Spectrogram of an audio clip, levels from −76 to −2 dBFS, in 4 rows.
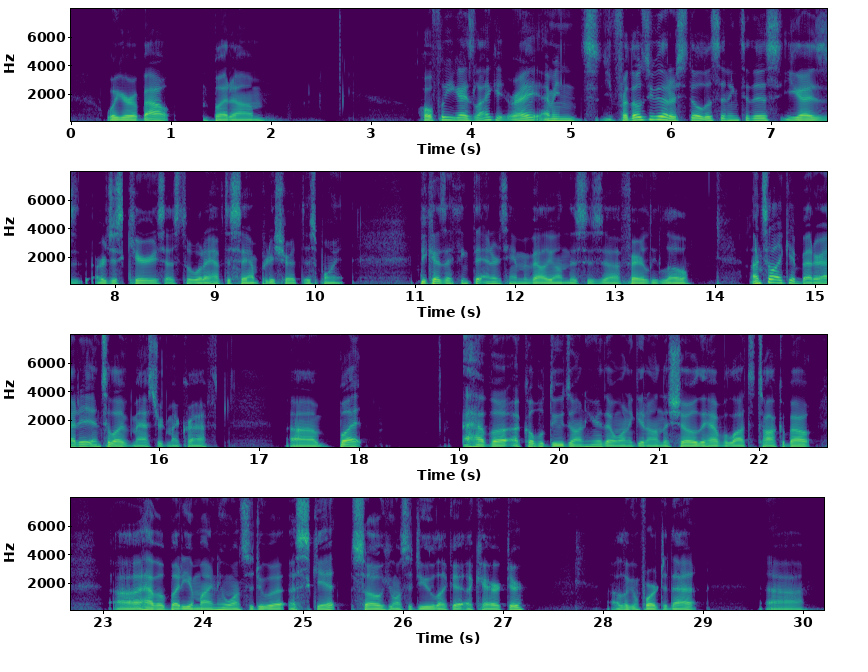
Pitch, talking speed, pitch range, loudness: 110 Hz, 230 wpm, 105-130 Hz, -24 LUFS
